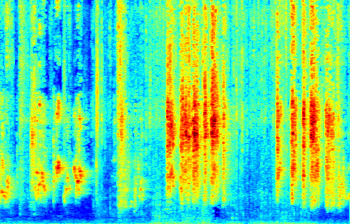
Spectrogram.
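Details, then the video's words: Budgerigar song while playing: rapid, grating high chatter in pulsing runs, with louder dense bursts in the second half. "BUDGIES SINGING PLAYING"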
